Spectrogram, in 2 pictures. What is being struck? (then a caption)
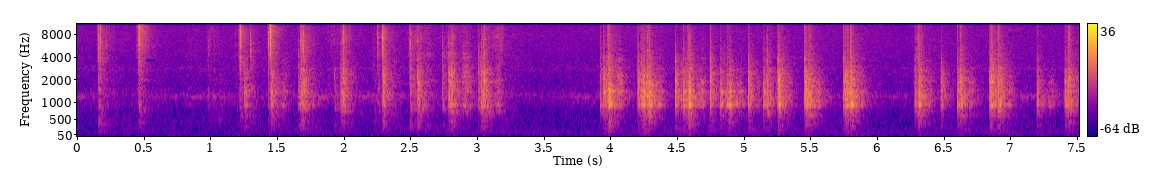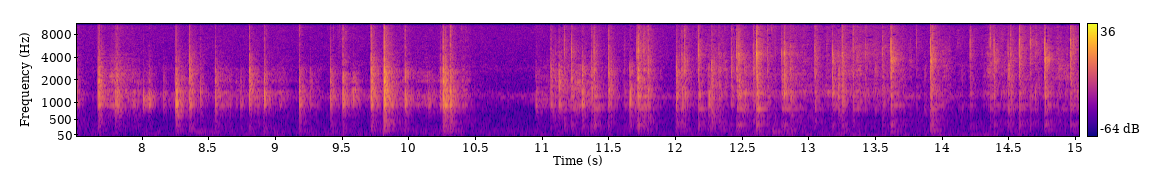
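Milk chocolate bar in a paper wrapper. Long nails tap and scratch the paper wrapper of a solid Hershey's milk chocolate bar lying flat on a carpet. Bursts of quick, crisp, irregular clicks with a papery, midrange tone around 1.1 kHz and a bright edge are heard, separated by brief pauses near 3.5, 6 and 11 seconds. Each tap is dry and dies away almost instantly.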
